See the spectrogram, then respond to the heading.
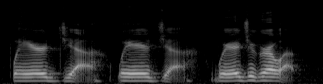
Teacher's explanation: did you becomes ja ja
